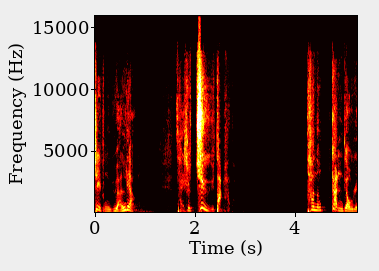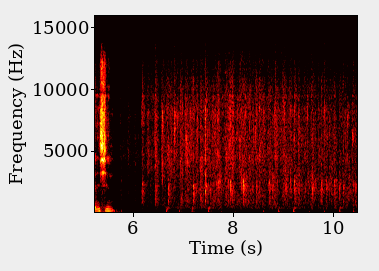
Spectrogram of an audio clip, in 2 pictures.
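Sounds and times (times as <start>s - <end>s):
speech: 0.1s - 0.9s, 1.6s - 2.8s, 4.2s - 5.8s
audience applause: 6.0s - 10.4s.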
